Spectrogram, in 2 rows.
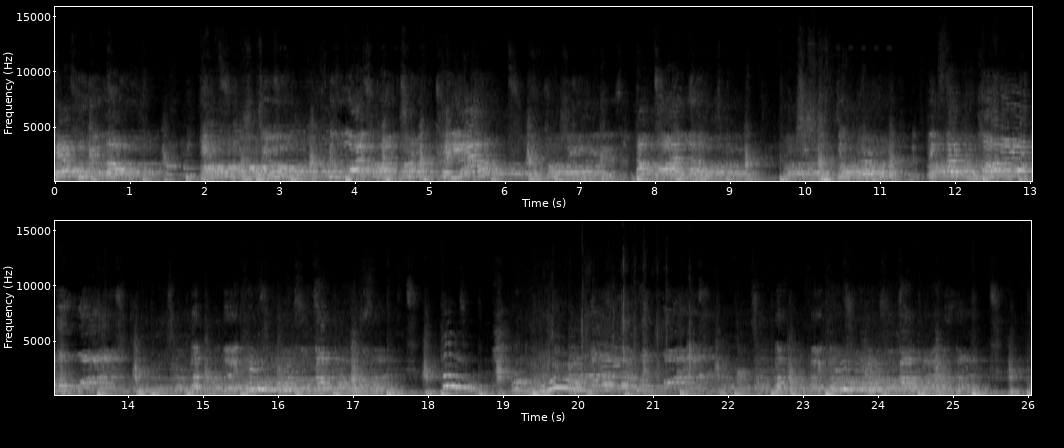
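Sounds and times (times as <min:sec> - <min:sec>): a cappella group singing: 0:00.0 - 0:26.0.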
